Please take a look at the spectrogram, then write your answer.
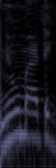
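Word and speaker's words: pneumatic: और वो बोन्स जिनमें एयर स्पेस प्रेजेंट होंगे those are called as न्यूमैटिक bones. P यहां पे साइलेंट रहेगा, these are called as न्यूमैटिक bones.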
